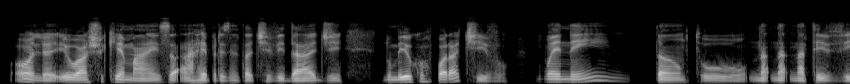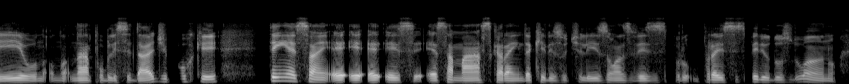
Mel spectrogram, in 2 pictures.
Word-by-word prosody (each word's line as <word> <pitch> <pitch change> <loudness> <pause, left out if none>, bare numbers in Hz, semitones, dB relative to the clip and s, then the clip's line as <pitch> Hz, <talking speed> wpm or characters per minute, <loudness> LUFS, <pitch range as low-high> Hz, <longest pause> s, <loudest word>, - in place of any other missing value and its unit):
Olha, 95 -2 +2
eu 110 -1 +3
acho 110 +2 +3
que - - 0
é - - +3
mais 95 0 0
a 90 - +2
representatividade 95 -1 0 0.4
no 110 - -7
meio 115 +2 +6
corporativo, 110 - -1 0.3
não 125 - -1
é 120 0 +5
nem 145 +6 -3 0.2
tanto 95 -5 -2
na 95 +1 -1
na 100 0 0
na 95 +1 0
TV 95 0 0
ou 90 -2 -3
na 90 - -10 0.3
na 95 0 +2
publicidade, 100 +7 0
porque 125 -2 0 0.5
tem 170 -1 +5
essa 140 -7 +4
e - - -2 0.2
e-e 100 0 +4
esse 105 -1 -1
essa 95 - +1
máscara 95 +1 +2
ainda 95 +1 -2
que 110 - -6
eles 95 -3 -7
utilizam 95 0 -6
às 95 -1 -5
vezes 95 0 -6
pro - - -12
pra 110 - 0
esses 110 +2 -4
períodos 110 -2 -5
do 130 - -9
ano. 95 -8 -5
100 Hz, 150 wpm, -23 LUFS, 95-110 Hz, 0.5 s, meio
